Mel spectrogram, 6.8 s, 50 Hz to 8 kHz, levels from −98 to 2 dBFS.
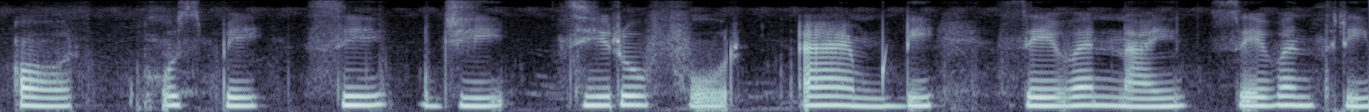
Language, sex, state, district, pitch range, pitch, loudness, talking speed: Hindi, female, Chhattisgarh, Sukma, 220-235 Hz, 225 Hz, -19 LUFS, 115 wpm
